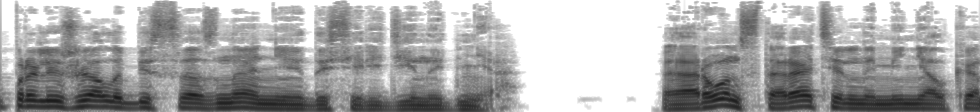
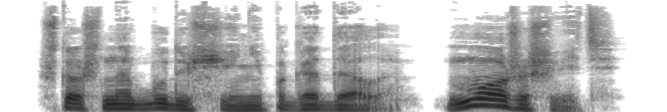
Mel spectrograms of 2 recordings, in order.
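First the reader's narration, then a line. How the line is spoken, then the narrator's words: Quiet, gentle. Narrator (Russian): Сенкевич тихо проговорил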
